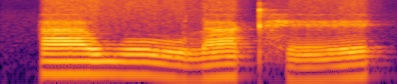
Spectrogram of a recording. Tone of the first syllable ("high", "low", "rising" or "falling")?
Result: high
